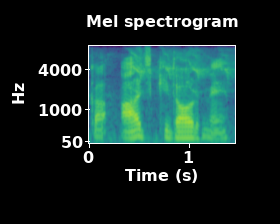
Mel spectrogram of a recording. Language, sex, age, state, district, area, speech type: Urdu, male, 18-30, Delhi, South Delhi, urban, spontaneous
